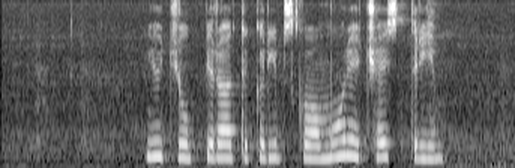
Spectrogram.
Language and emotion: Russian, neutral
